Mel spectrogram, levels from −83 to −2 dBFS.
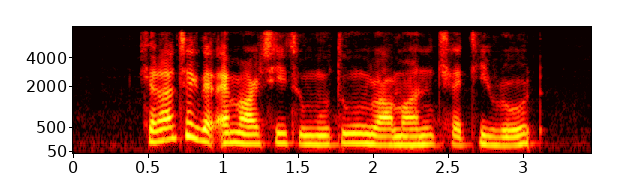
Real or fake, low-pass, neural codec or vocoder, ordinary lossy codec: fake; 7.2 kHz; codec, 24 kHz, 3 kbps, HILCodec; none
